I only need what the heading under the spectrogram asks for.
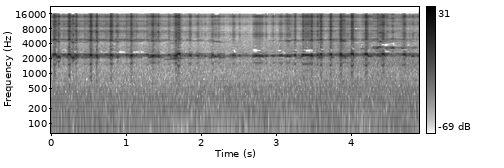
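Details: An American oystercatcher pair in courtship display at Mantagua, Valparaíso, Chile, in September 2006: loud, ringing whistled piping notes, three or four a second, over a steady high piping tone.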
